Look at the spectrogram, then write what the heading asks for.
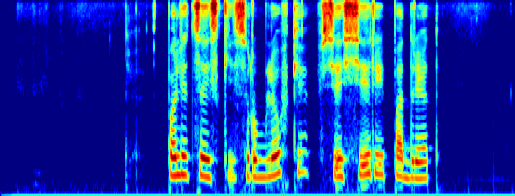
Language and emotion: Russian, neutral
